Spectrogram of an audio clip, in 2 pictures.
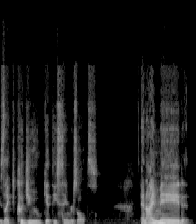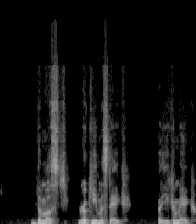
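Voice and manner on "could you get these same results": put-on conspiratorial aside, lower and quieter. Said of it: "almost conspiratorially".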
